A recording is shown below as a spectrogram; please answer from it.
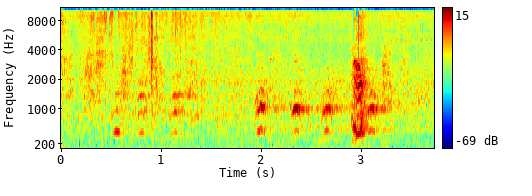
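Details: Standard poodle household: Juki, a mother, growing up with her puppies Rufous and Brutus. Short, clear, whining yips come in quick pairs and triplets. The last call is louder and sharper. Soft background noise runs throughout.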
